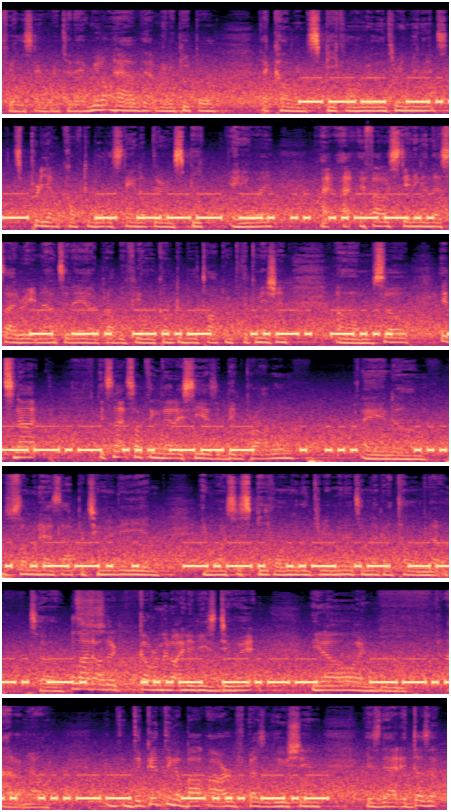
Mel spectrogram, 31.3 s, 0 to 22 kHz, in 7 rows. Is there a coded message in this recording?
Yes: Morse code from 2.9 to 30.2 s, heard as a keyed tone, hand-sent with a bug key, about 19 wpm, 440 Hz, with radio static and a narrow filter. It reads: OK TONI? TNX FB QSO ES HPE CUAGN VY 73 BK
